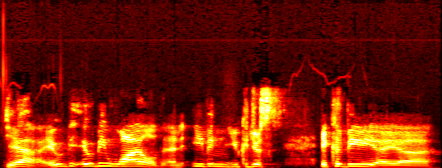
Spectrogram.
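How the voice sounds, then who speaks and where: On a podcast, a chef and food scientist whose first language was Farsi talks at a moderate pace in a high voice. He's casual, animated and rambling, leaning on lots of fillers. The audio has a dull, lo-fi quality.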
